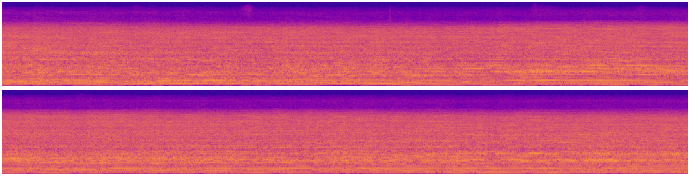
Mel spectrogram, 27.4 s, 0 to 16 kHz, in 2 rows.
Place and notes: Venedig, Italien - Venice Biennale - Australian Pavillion
At the Venice Biennale 2022 inside the Australian Pavillion - the sound of a a live performed guitar drone. The work DESASTRES is an experimental noise project that synchronises sound with image. The work takes the form of a durational solo performance as installation. Marco Fusinato will be performing during the opening hours of the Biennale – a total of two hundred days. Fusinato will perform live in the Pavilion using an electric guitar as a signal generator into mass amplification to improvise slabs of noise, saturated feedback, and discordant intensities that trigger a deluge of images onto a freestanding floor-to-ceiling LED wall.
international ambiences
soundscapes and art enviroments
Veneto, Italia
